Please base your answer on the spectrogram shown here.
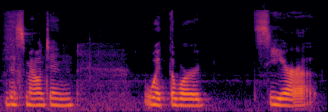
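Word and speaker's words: Siarah: Sierra as in like Sarah with an I in it. So, it's pronounced like Sierra, but it's spelled S I A R A H.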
